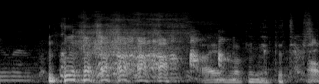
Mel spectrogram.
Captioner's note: laughter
